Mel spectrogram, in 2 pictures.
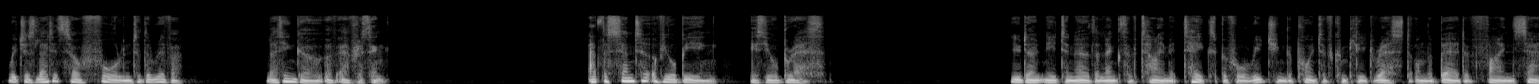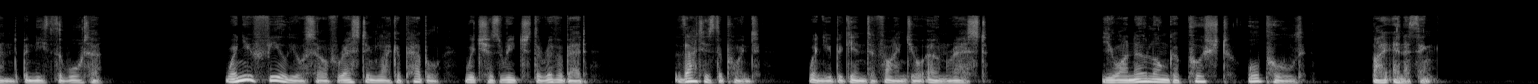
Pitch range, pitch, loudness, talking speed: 90-125 Hz, 100 Hz, -21 LUFS, 160 wpm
